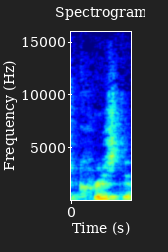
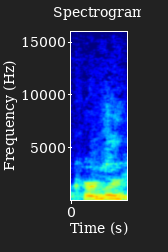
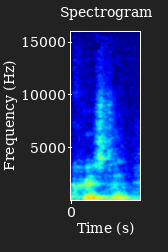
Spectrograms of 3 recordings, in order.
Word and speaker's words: Kristen: Her first name's Kristen, actually, not Kirsten, but Kristen.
